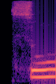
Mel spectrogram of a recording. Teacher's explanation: ada wau sukun sebelumnya damah ya Su itu Dibaca juga dua harakat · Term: mad wau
